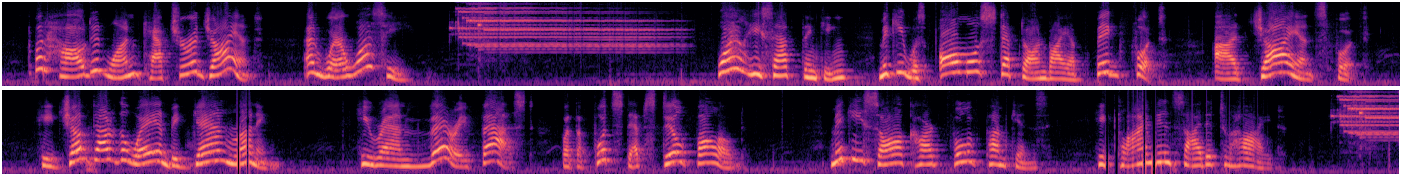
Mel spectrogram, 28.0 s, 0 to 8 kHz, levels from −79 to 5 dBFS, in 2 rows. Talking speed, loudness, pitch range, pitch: 125 wpm, -17 LUFS, 195-310 Hz, 245 Hz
